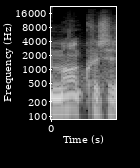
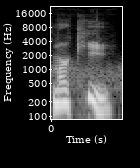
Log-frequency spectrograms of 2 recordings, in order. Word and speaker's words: Marquis: Unless it's like the English pronunciation of the French word.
